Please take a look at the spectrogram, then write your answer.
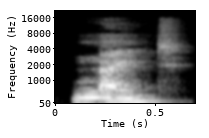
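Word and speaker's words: knight: आल असेल तर ते के सायलेंट असत जस की नाईट spelling K एन आय जी एचटी असलं सुरुवातीला के असलं तरी के सायलेंट आहे याचा उच्चार होतो नाईट नक नॉलेज तिसरा नियमडी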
